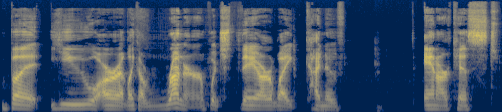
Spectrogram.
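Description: A man's voice: mid-range voice, steady tone, slow, sharp tone, no echo. A man talking casually and enthusiastically about films and games on a podcast, in a rambling, informal way. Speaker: podcast speaker. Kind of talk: casual film and video game discussion.

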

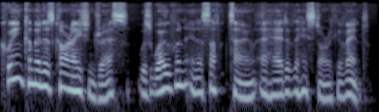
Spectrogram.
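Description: A man's voice: mid-range voice, expressive, normal speed, warm tone. A man reading scripted local news as a volunteer newsreader.

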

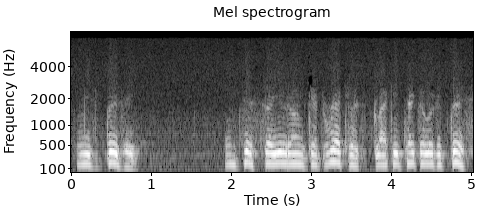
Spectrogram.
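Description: A man's voice: a little high, normal speed, natural voice. An actor playing a menacing, obedient gangster henchman, terse and threatening, in 1940s radio style. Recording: muffled old radio recording with hiss.

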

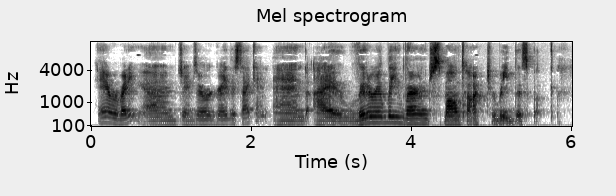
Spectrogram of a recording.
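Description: A man's voice: medium pitch, moderate pace, fairly bright tone. A male podcast panelist works his way toward a question. He speaks casually and hesitantly, stopping and restarting as he goes.

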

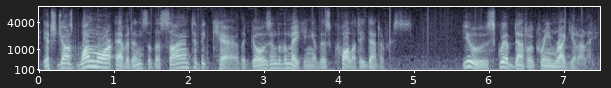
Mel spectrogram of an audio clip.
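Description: A polished, courteous man delivering scripted announcements and sponsor pitches in 1940s radio style. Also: sing-song, fairly quick, a bit bright. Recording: muffled old 1940s radio broadcast.

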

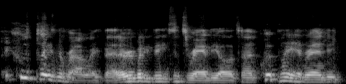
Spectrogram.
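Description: A man's voice: fairly low pitch, sing-song, quick pace. A man co-hosting a podcast in casual banter with the others. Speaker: podcast co-host.

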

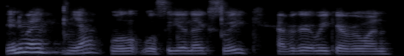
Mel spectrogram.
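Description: A man leading a casual online discussion group, soft-spoken and relaxed, laughing often as he wraps up over a video call. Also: on the high side, fast talker, no room sound, dull audio.

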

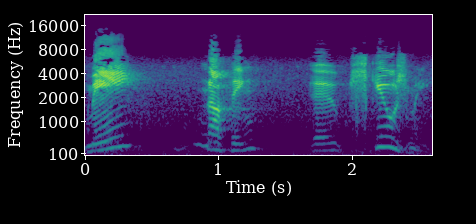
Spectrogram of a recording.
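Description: High-voiced, brash racetrack wise guy. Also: big pitch swings, unhurried, a crowd in the background. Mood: scheming bravado. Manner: slangy, cocky. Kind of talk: 1950s radio comedy acting. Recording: noisy old 1950 radio recording.

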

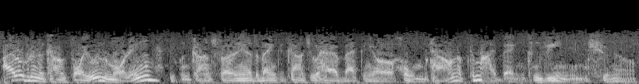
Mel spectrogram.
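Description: Swooping, fussy, sinister genial employer, old radio. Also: male voice, low-pitched, big pitch swings, quick pace. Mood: smooth, businesslike. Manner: dithering, repeats himself, unctuous chuckles. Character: fussy, falsely genial middle-aged male employer with sinister intent. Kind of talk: 1940s radio horror acting. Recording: noisy, muffled old radio recording.

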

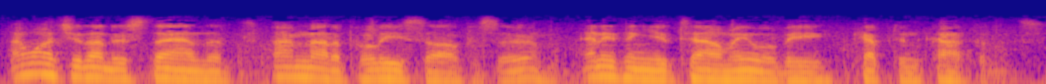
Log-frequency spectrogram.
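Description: A muffled old radio recording of an actor as a hard-boiled American male investigator. His voice is lowish and sharp-edged, with terse, probing, businesslike delivery in the fifties radio drama manner. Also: quick pace, slight background noise, natural voice. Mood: probing, cool. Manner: terse, matter-of-fact questioning. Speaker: radio drama lead and narrator. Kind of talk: 1950s hard-boiled radio acting and narration.

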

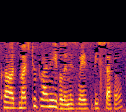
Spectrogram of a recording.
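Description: A woman's voice: lowish voice, a little fast, natural voice. Woman acting poised Englishwoman, teasing peacemaker, 1940s radio drama, dull recording with faint noise. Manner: teasing, gently chiding. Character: poised Englishwoman, amused peacemaker between two rivals.

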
